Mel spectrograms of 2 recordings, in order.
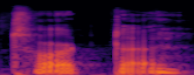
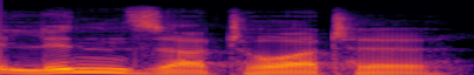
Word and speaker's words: Linzer Torte: So I know that it's pronounced torta, but I'm torta, never going to say that. But American would say torte.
